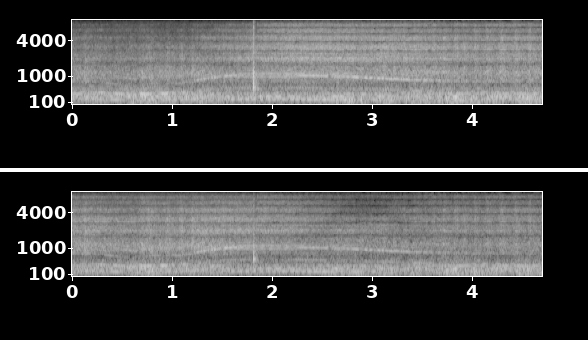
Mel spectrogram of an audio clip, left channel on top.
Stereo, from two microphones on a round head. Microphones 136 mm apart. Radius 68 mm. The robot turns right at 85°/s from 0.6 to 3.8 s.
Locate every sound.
0.0 s an engine running: 115° right; by 4.7 s 160° left
1.8 s a pop: 60° left (ahead or behind); by 2.0 s 55° left (ahead or behind)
